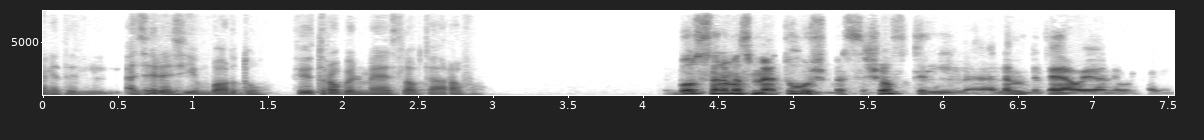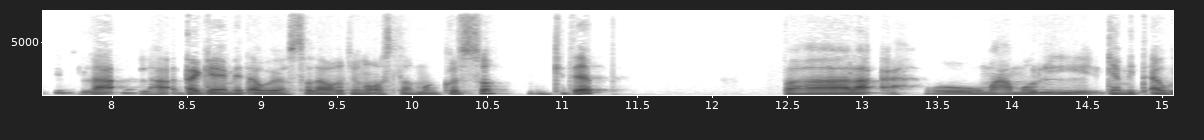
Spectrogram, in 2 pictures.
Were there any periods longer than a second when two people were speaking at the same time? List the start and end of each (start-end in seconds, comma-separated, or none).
none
